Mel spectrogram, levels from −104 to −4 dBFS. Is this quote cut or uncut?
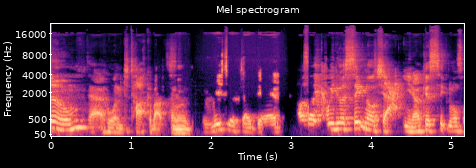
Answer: cut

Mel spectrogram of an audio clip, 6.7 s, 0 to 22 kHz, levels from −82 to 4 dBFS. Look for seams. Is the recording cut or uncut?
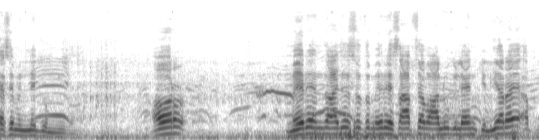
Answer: uncut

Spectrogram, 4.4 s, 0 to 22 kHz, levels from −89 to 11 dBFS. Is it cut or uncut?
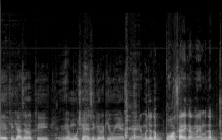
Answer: cut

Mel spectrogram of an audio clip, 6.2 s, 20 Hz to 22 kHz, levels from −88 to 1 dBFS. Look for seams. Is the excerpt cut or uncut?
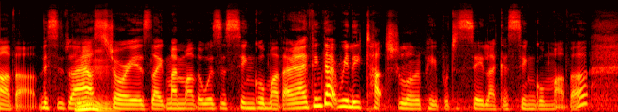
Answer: uncut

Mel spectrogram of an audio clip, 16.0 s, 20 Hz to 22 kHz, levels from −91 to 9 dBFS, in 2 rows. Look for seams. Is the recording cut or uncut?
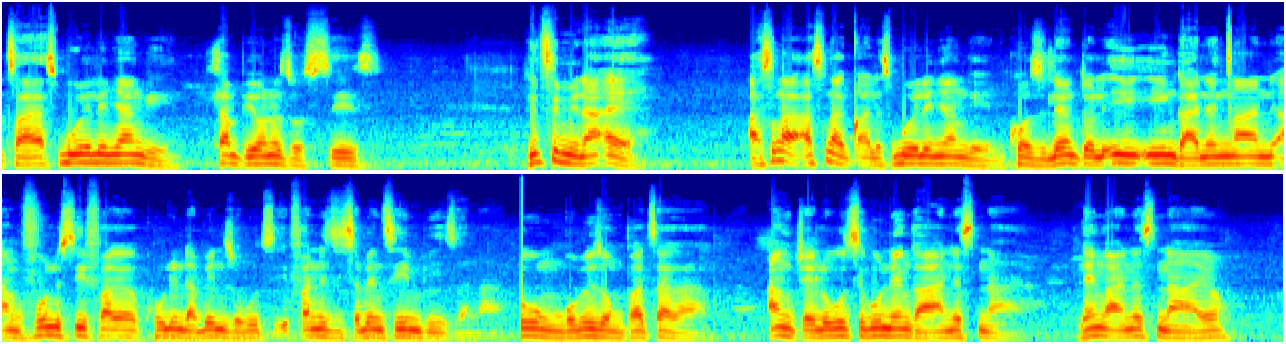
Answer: cut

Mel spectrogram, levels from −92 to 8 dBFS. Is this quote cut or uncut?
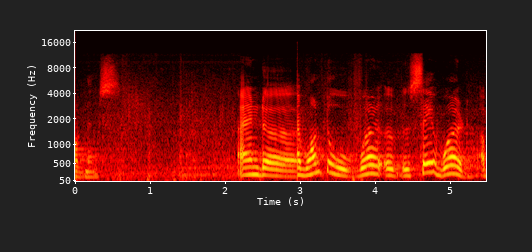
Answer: cut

